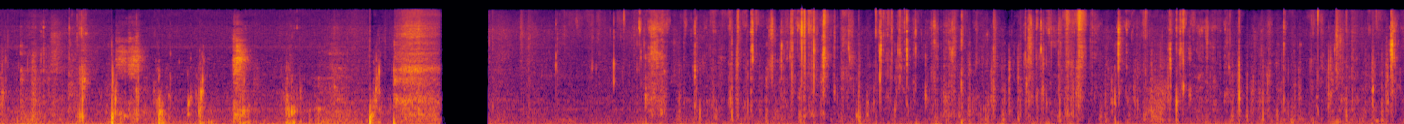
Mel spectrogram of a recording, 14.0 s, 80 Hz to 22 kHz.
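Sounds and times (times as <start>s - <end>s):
wet chewing: 0.0s - 3.1s, 5.4s - 14.0s.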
